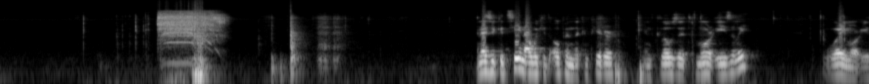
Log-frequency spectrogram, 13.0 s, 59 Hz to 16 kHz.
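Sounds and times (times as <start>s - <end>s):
power screwdriver whine: 2.4s - 3.5s.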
